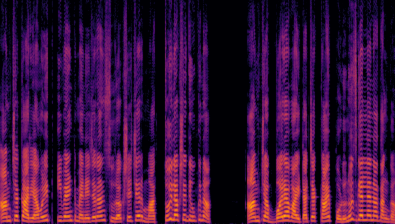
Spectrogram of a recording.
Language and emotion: Goan Konkani, angry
